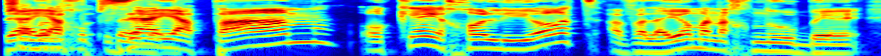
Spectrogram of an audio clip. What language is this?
Hebrew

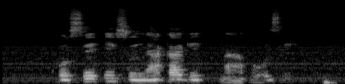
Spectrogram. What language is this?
Igbo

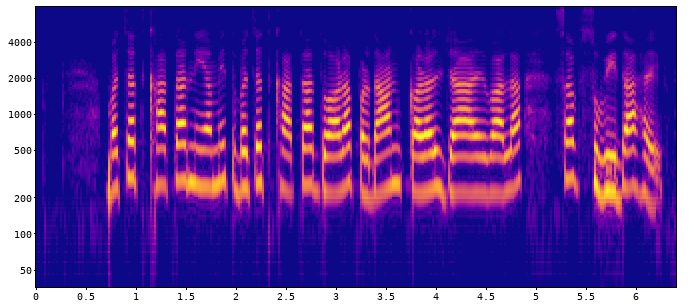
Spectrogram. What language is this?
Magahi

